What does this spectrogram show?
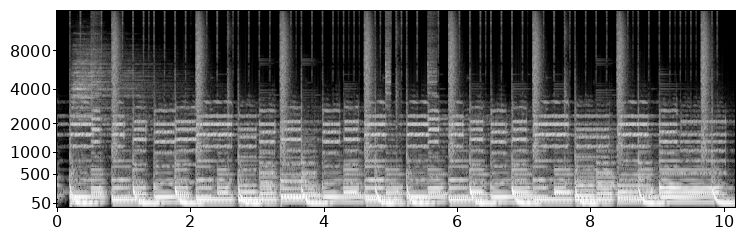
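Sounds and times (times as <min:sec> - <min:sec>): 
karaoke backing track: 0:00.2 - 0:10.1.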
